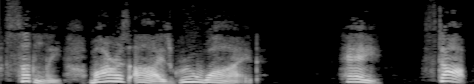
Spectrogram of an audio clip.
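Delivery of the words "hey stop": high, urgent cry; sharp, high call to halt. A narrator's reading. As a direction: cry out in sudden alarm. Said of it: "she cried".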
